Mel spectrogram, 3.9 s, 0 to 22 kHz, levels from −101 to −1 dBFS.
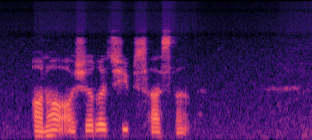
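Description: Throughout, noise suppressor artifacts are audible: the room noise, about 20 dB below the speech, drops by about 18 dB between phrases and rises under them, leaving a residue rather than the full silence of a gate.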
